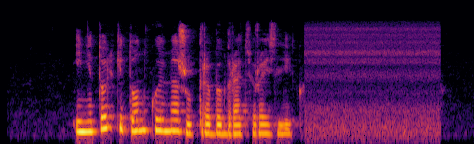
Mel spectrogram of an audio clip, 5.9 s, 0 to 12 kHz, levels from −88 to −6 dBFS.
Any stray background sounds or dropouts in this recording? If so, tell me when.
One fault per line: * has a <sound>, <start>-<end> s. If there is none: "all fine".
all fine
